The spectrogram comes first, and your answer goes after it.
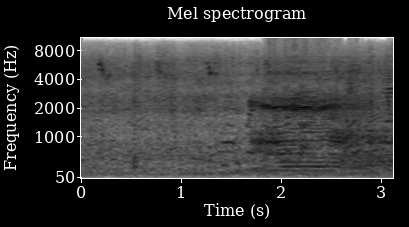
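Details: Cattle at a livestock market in Padre Garcia, Batangas, on July 17, 2026, where breeding cows and heifers are sold: a steady, drawn-out nasal moo fills the last second and a half, following a stretch of crowd chatter and market noise.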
